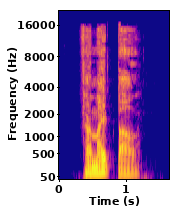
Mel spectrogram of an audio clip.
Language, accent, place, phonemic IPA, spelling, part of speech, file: German, Germany, Berlin, /fɛɐ̯ˈmaɪ̯tbaːɐ̯/, vermeidbar, adjective, De-vermeidbar.ogg
- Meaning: avoidable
